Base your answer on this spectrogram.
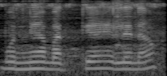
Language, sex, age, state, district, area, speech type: Odia, female, 18-30, Odisha, Koraput, urban, spontaneous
